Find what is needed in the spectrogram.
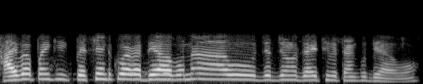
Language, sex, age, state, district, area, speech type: Odia, male, 45-60, Odisha, Nabarangpur, rural, conversation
